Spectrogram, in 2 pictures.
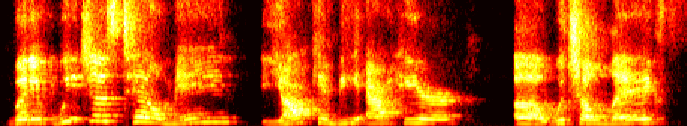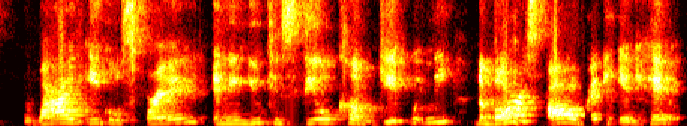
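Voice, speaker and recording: A woman's voice: fairly high pitch, lively intonation, takes it slowly, a bit bright. An outspoken woman debating in a casual, conversational way as a panelist on a podcast. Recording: roomy echo, distant from the mic.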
